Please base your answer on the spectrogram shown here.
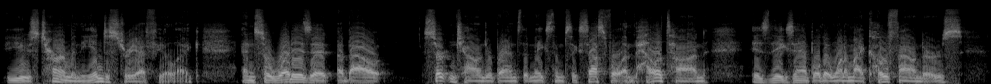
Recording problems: distortion; heavy; 6 dB below the speech

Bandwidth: 14 kHz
